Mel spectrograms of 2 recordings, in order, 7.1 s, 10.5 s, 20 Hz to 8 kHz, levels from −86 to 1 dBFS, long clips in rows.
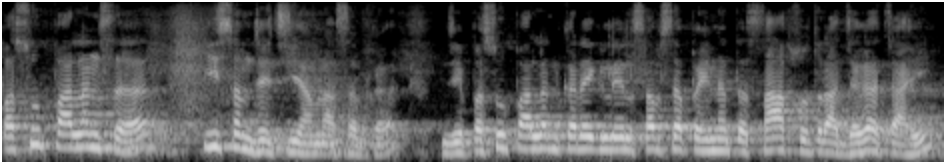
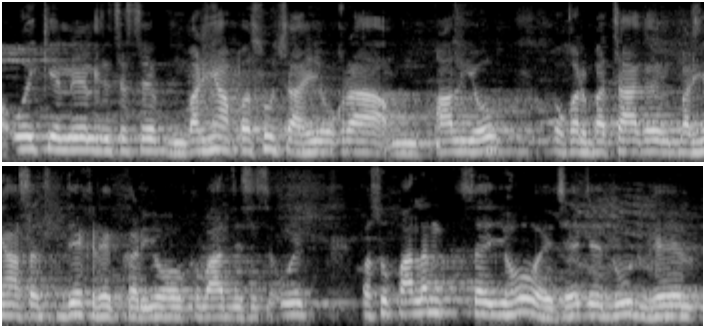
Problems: background sounds at intervals, background conversations at intervals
